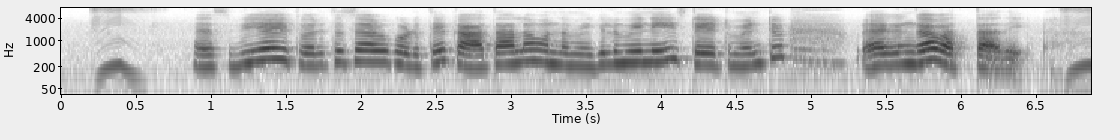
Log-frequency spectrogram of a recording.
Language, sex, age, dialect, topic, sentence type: Telugu, female, 56-60, Utterandhra, banking, statement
